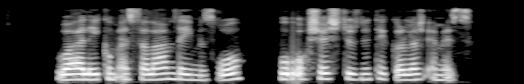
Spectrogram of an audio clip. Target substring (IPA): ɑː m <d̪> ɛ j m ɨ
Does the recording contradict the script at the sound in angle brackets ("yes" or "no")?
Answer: no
